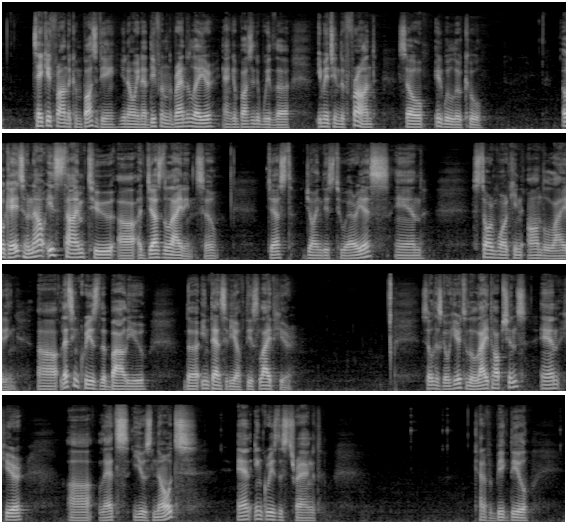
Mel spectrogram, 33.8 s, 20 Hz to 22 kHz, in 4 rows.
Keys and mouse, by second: 7.4 F9, 11.6 click, 13.6 middle click, 14.6 shift+middle click, 16.2 middle click, 17.6 right click, 19.6 middle click, 23.6 click, 27.0 click, 32.0 click.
